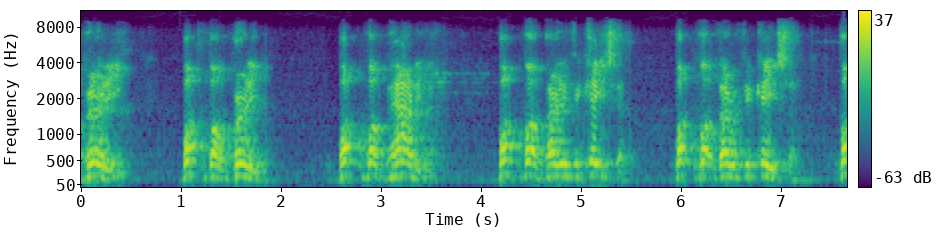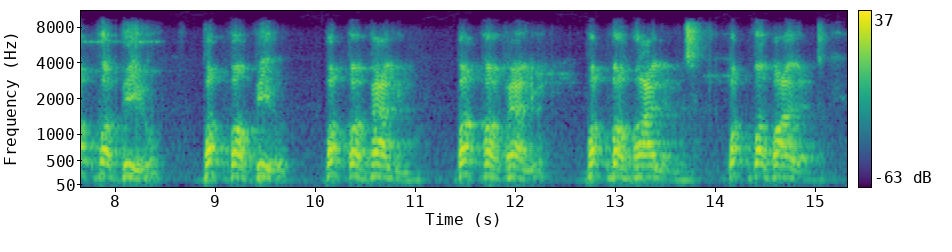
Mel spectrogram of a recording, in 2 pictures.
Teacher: পরেরটা দেখে ফ এবং ভ একই জায়গা থেকে উচ্চারিত হবে, উচ্চারিত হবে। ভ, উপরের দাঁত নিচের ঠোঁট, ভ।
